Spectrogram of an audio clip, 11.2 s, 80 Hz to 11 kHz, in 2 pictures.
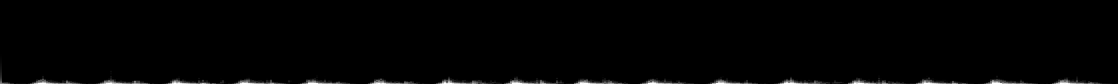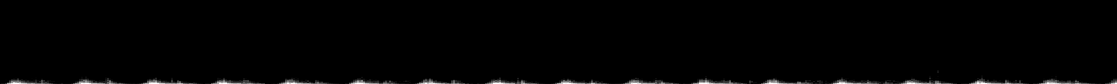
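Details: Very regular, rapid low heart thumps, roughly 170 to 180 a minute, live heartbeat sound during an ECG stress test; rapid heartbeat during exercise.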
